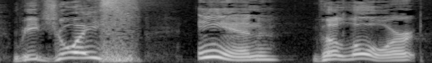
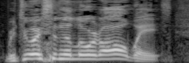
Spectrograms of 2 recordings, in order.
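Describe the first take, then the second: First: "Rejoice in the Lord" drawn out slowly, every word weighted; slow command. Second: "Rejoice in the Lord always." run off fast, weight on "rejoice"; quick recitation. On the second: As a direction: rattle the verse off briskly. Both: Shown as a demonstration. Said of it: "Here's the command".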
